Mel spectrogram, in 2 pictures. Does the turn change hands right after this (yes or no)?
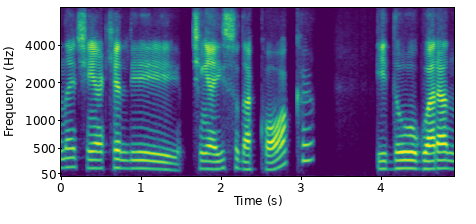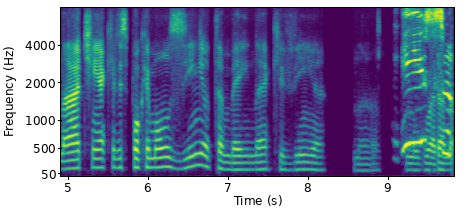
yes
